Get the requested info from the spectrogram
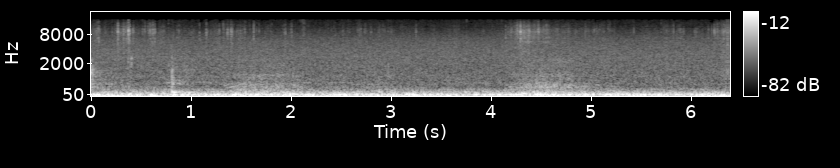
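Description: Faint handling sounds of fingernails peeling a thin skin of dried hot glue off a small plastic bottle, with a small click about a second in and a soft rustle near the end, over a low steady room hum.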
